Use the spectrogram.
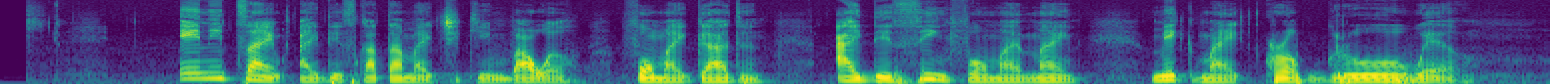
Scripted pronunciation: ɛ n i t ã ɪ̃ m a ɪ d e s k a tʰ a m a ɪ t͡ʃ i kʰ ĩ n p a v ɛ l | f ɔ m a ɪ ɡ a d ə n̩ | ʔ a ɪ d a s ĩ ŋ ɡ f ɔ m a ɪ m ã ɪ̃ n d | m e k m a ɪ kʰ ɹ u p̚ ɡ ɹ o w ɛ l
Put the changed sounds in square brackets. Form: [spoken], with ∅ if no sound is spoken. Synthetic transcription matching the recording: ɛ n i t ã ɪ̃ m a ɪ d e s k a [t] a m a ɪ t͡ʃ i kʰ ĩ n [b] a [w] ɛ l | f ɔ m a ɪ ɡ a d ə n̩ | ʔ a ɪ d [e] s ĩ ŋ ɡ f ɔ m a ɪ m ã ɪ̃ n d | m e k m a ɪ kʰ ɹ [ɔ] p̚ ɡ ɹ o w ɛ l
